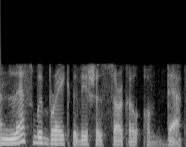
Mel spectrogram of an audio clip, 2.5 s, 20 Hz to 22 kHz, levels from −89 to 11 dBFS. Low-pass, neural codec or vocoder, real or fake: 3.6 kHz; none; real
